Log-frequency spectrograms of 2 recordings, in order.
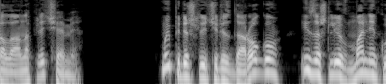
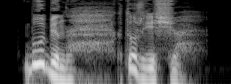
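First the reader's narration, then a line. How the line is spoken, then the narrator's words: Sighing. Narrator (Russian): вздохнула она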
